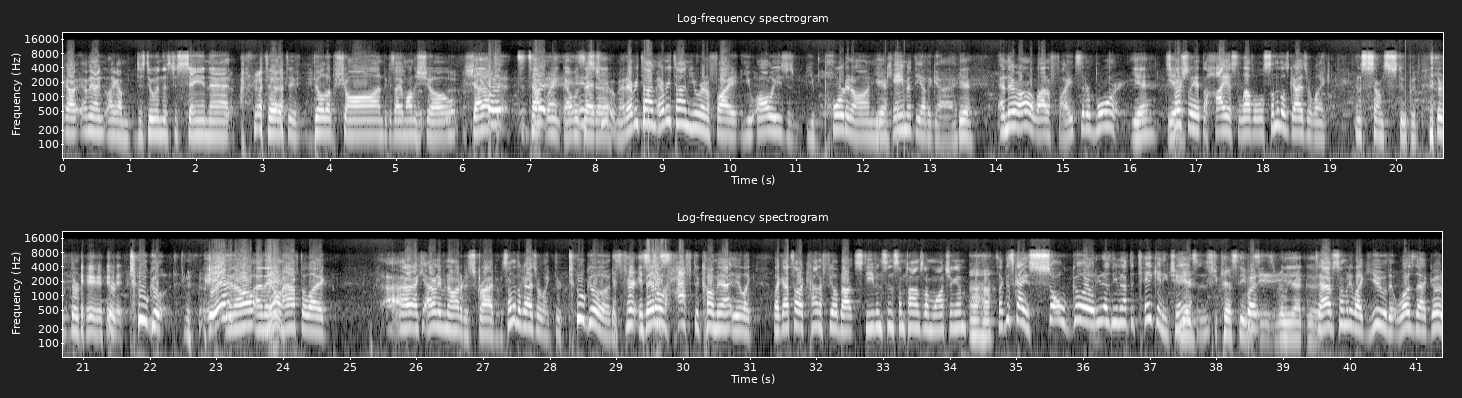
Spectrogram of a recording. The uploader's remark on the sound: live from the Westgate Superbook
